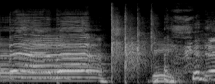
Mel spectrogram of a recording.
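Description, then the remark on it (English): A sustained, sung or played melody of a TV show's theme song gives way to a quick burst of three or four sharp hand claps in rhythm, clapping along to the theme, followed by a voice. “I used to clap every time.”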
